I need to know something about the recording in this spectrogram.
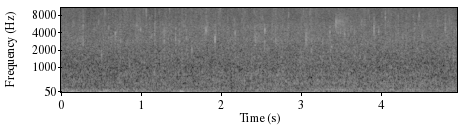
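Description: Steady rain falling, a dense continuous hiss with scattered patter of drops, even in loudness throughout with no voices.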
